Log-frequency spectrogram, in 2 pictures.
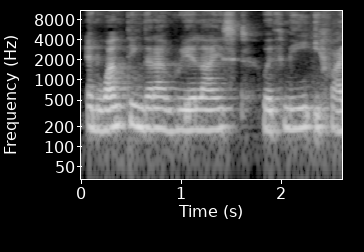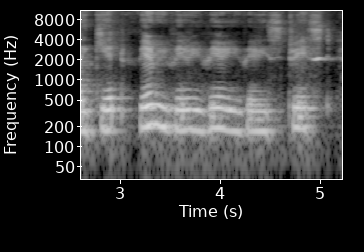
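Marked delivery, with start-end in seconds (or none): none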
